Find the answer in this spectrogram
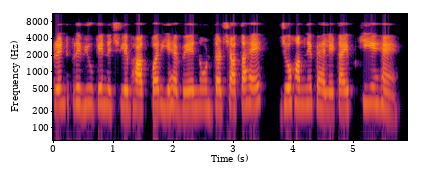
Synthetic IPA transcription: pɾɪ̃ɳʈpɾiʋjuːkenɪt͡ʃlebʱaːɡ̚pɐɾjɛɦʋeːɾnoːʈ̚d̪ɐɾʃaːt̪aɦɛ | d͡ʒoːɦɐmnepɛɦleʈaːɪp̚kieɦɛ̃ː

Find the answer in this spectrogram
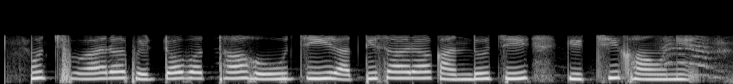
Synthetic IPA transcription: ũt͡ʃʰuaɾɔpiʈɔbɔt̪ʰːaɦowt͡ʃiɾat̪isaɾakand̪ut͡ʃikit͡ʃʰikʰawni

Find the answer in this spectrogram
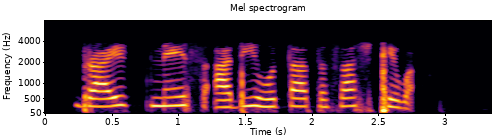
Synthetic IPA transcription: bɾaːjʈ̚nesaːd̪ʱiɦoːt̪at̪ɐsaʃʈʰeːʋa̰

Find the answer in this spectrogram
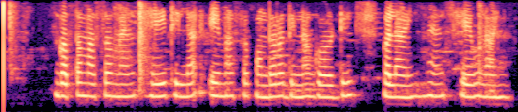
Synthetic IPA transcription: ɡɔt̪ɔmasɔmensɦejt̪ʰilaemasɔpɔnd̪ɔɾɔd̪inɔɡɔlɖiɡɔlaɽ̃imensheunaɦĩ

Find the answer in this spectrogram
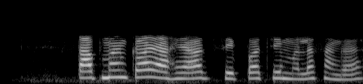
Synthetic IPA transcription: t̪aːpmankaːjaːɦeaːd̪seːpat͡ɕeməlasãːŋɡa

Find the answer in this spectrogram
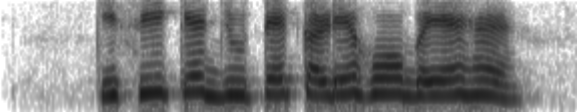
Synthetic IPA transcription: kɪsiked͡ʒuːt̪ekəɽeɦoɡɐeɦɛ̃ː

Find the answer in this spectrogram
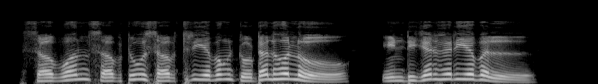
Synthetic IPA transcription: səbʋɐnsəbʈusəbt̪ʰɾiebəŋʈoːʈəlɦolo | iɳʈid͡ʒəɾʋeɾijebəl

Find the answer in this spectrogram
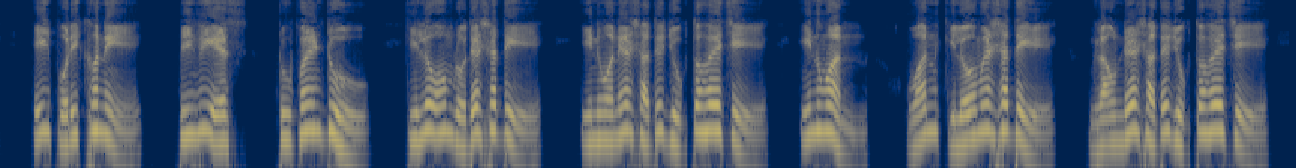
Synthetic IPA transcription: ejpoɾikʰːone | pipies | ʈupɔjɳʈʈu | kiloomɾod̪eɾʃat̪ʰe | inwaneɾʃat̪ʰed͡ʑukt̪oɦojet͡ɕʰe | inwan | wankiloomeɾʃat̪ʰe | ɡɾawɳɖeɾʃat̪ʰed͡ʑukt̪oɦojet͡ɕʰe

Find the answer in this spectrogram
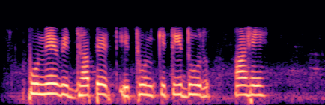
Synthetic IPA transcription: puneʋɪd̪japeːʈɪt̪ʰuːnkɪt̪id̪uːɾ | aːɦe

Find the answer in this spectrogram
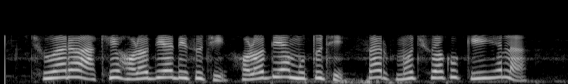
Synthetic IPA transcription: t͡ʃʰuaɾɔakʰiɦɔɭɔd̪iad̪isut͡ʃʰihɔɭɔd̪iamut̪ut͡ʃʰisəɾmot͡ʃʰuakukiɦela

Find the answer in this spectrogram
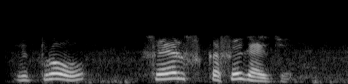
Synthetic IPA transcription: ɾɪpɾo | seɾskəseɡajt͡ʃʰe

